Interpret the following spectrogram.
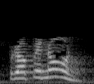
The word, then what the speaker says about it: propanone: it will be propanel if it is a ketone we will add onee but we will not pronounce it like one so it will be propanone if it is carboxylic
